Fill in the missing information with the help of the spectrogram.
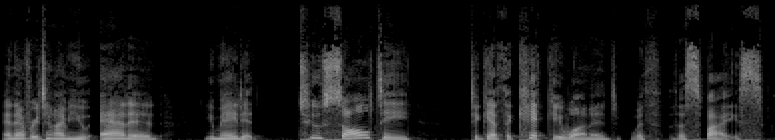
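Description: A woman's voice: mid-range voice, lively intonation, slow, dry recording, clean studio sound. A woman with a Southern US accent hosting a food podcast, who explains at length and affirms her guest often. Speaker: podcast host. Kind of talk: conversational interview.

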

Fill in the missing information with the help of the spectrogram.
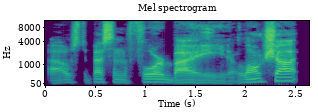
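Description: A man, a podcast guest and sales coach, telling stories from his career in a lively, casual way and swearing now and then. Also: low-pitched, moderate pace, dry recording, studio quality. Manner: animated storyteller, swears casually. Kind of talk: casual interview storytelling.

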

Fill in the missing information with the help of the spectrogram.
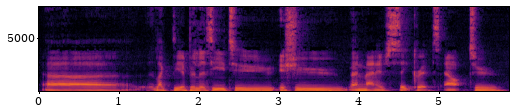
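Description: A man interviewing a guest, asking halting questions with restarts and frequent laughs. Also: low voice, little pitch movement. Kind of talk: conversational interview.

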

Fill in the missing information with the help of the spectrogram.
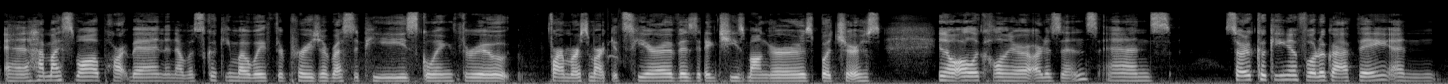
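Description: Soft-spoken Canadian woman, low voice. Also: flat delivery, moderate pace, clear, resonant tone, no echo. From Taiwan, raised in New Jersey and Canada. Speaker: photographer guest. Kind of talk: conversational interview.

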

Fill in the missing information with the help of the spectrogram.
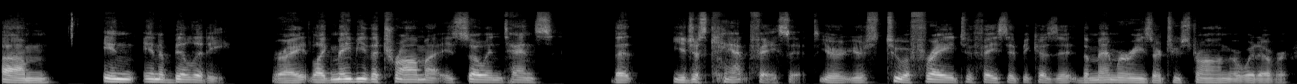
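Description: A man's voice: lowish voice, fairly even intonation, a little slow, darkish tone, no echo, studio quality. A man hosting a conversational interview, musing aloud with frequent restarts and fillers. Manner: thoughtful, rambling with many restarts. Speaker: podcast host.

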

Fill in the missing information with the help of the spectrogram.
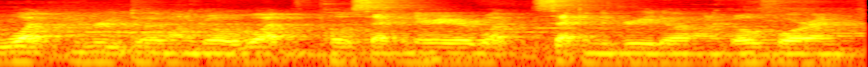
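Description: A man's voice: low-pitched, monotone, quick pace. A man, talking conversationally as an interview guest. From Newfoundland, Canada. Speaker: guest, physiotherapist. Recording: echoey, distant mic, noisy room.

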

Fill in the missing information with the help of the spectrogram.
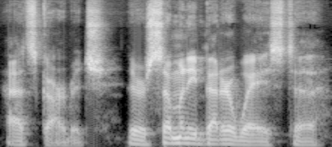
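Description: A tired man with a very deep voice talking on a podcast. He stammers through the starts of his sentences in loose, casual discussion. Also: expressive, quick pace, a bit bright. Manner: stammering, repeats words at starts. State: tired, up since early morning. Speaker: podcast co-host.

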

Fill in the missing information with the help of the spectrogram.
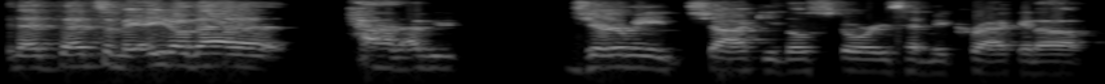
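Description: Bright-voiced chatty male interviewer, echoey. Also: on the high side, fairly even intonation, moderate pace. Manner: chatty, storytelling, eager questions. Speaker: interviewer, podcast host. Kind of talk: conversational interview.

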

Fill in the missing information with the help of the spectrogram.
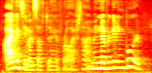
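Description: A woman's voice: on the high side, lively intonation, rapid-fire, creaky. A woman in her twenties, a musician chatting casually in a backstage interview. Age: 20s. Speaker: musician guest. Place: backstage at a theater.

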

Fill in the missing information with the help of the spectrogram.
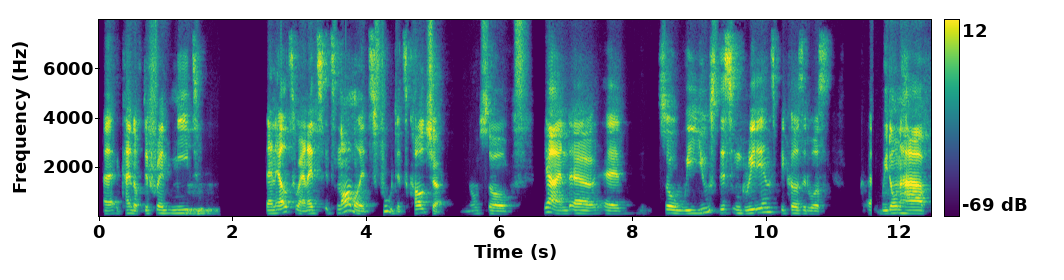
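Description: This interview guest is a founder, a man in his forties from Germany, with a medium-pitched voice captured in poor audio. He talks casually and meanders, leaning often on "you know."

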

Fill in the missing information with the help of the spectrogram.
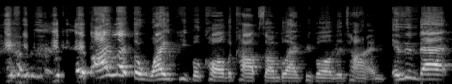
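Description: Ironic, animated woman comedian guest. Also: mid-range voice, fairly quick. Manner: deadpan ironic bits, hesitant restarts. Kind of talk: casual comedic podcast chat.

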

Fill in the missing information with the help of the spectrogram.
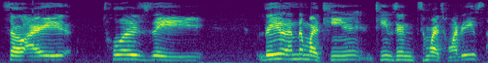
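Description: A man with a speech impediment speaks haltingly and slurred, sounding like a muffled drive-through speaker, as a podcast guest telling his story. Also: sits high, pushed and bright. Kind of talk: personal testimony in a podcast interview.

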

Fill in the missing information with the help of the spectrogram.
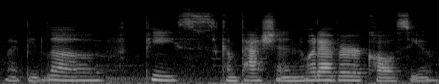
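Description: Female meditation guide, slightly low, soft soothing delivery at a very slow pace. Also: level tone, creaky, slight background noise.

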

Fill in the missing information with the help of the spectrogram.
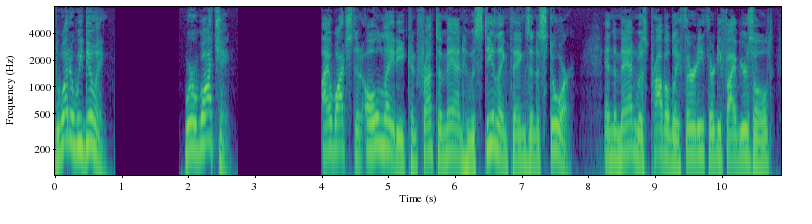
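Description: Male commentator, slightly high-pitched, for an alarmed conspiracy-minded rant; emphatic, indignant, dry recording. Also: no echo. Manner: emphatic, preachy, rhetorical questions. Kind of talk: impassioned political rant, monologue.

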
